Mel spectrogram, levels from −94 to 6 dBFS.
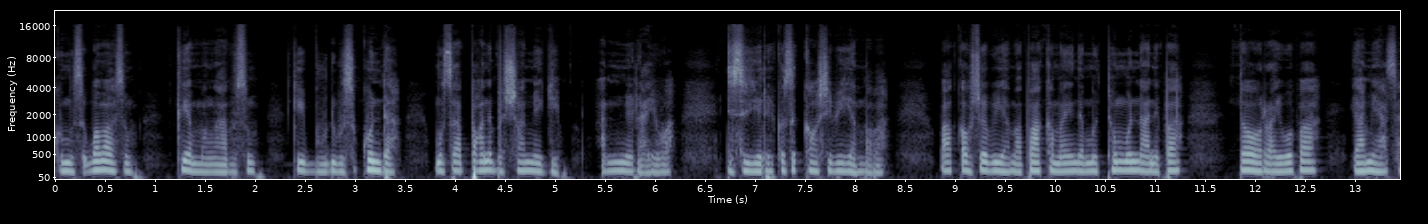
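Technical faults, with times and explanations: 4.43–4.45 s and 11.10–11.22 s: loud pop. One pop comes after "musa pagni ba", then a double pop just before "toh rayuwo". Each is about 15 dB above the speech, which carries on beneath. The likely cause is a voltage spike from a plug or switch. Waveform: narrow, towering spikes. Spectrogram: thin vertical lines spanning all frequencies.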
